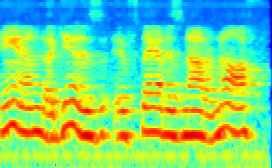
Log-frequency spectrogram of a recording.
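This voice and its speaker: A man's voice: on the high side, unhurried. A man giving an informal, enthusiastic product demonstration as a presenter. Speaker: presenter demonstrating survival gear. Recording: roomy, echoing sound.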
